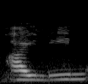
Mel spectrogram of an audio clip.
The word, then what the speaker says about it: Eileen: l we n and I always say just think of Einstein or ice Bine the E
